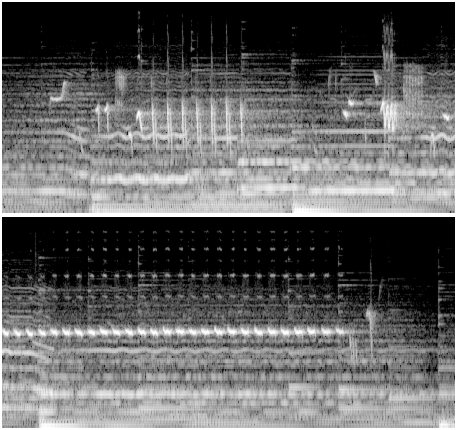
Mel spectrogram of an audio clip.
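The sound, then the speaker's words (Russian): A nightingale sings a varied song of rapid repeated notes and a long, steady trill, clear, over a low, droning musical background. “И смерть отдавала одну драгоценность за другой, а соловей все пел.”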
